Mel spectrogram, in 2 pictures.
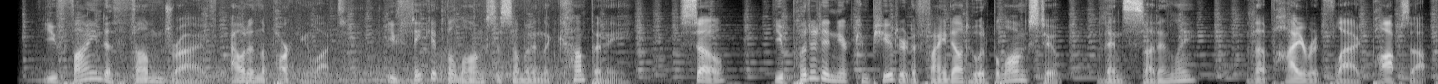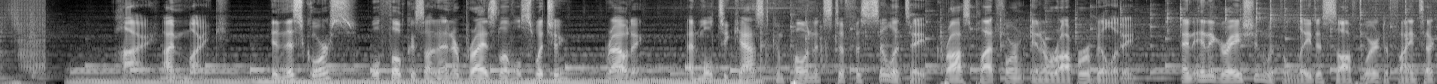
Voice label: eLearning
